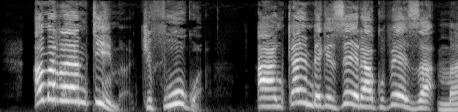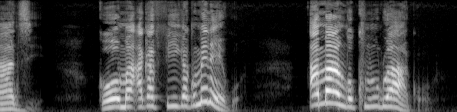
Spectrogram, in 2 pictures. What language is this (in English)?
Nyanja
